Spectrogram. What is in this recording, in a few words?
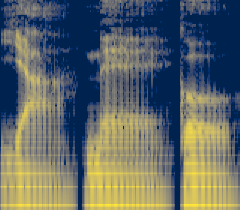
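"yameko", concatenated syllables; Affixing experiment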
